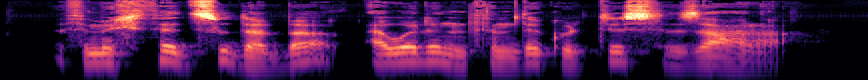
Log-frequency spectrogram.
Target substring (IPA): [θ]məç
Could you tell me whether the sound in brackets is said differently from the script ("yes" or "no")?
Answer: no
